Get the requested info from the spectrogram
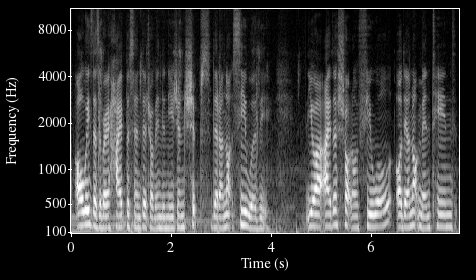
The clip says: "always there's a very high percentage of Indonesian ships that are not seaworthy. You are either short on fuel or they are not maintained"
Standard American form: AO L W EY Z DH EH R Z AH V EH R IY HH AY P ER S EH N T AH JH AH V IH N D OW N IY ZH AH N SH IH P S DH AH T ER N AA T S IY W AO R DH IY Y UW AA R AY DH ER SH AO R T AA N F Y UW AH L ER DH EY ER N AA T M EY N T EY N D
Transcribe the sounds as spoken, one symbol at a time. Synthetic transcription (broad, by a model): AO L W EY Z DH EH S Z AH V EH R IY HH AY P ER S EH N T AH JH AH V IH N D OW N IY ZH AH N SH IH P S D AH T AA N AA T S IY W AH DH IY Y UW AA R AY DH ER SH AO T AA N F Y UW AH L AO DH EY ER N AA T M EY N T EY N D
